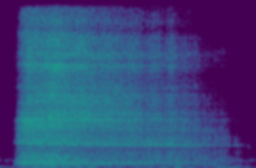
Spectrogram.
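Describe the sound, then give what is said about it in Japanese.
One long, deep breath during guided deep breathing, heard as a steady airy hiss that swells quickly, holds for about three seconds and then tapers off, with no talking. “そのままもう一回、深呼吸をしよっか。吸ってー、”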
